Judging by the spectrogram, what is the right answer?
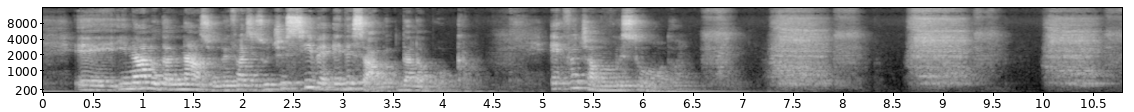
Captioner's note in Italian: sbuffare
